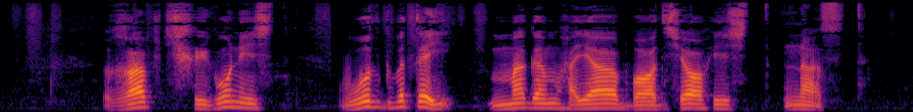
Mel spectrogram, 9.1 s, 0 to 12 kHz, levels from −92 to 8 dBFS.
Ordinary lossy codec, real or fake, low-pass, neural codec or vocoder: MP3, 48 kbps; real; 10.8 kHz; none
